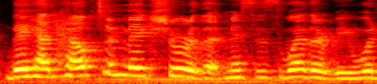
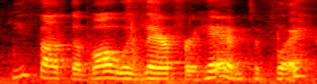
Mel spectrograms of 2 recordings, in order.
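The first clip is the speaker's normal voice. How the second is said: ordinary delivery, nothing marked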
